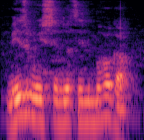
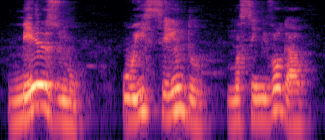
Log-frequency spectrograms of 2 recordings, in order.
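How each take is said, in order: First: Mesmo o i sendo uma semivogal, muttered softer and faster; quiet fast repeat. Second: Said in the usual way. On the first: Shown as a demonstration. Teacher quickly repeating the point to the students, much softer. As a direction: echo it quickly under your breath. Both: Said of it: "repeated explanation".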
